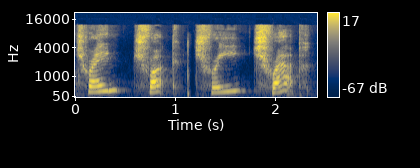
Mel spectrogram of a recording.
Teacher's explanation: when I make that t sound at the front of my mouth and that sound that pulls my tongue towards the back of my mouth, it sort of comes out as a ch. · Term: ch sound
